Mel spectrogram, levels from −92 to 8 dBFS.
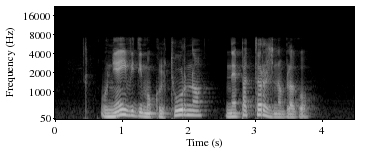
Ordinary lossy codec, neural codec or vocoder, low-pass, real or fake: none; none; 7.2 kHz; real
